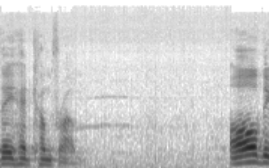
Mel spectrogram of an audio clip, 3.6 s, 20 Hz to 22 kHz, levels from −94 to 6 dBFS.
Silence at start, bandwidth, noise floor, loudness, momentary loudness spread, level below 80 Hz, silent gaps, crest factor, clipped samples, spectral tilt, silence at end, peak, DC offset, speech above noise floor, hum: 0 s; 16.5 kHz; -54 dBFS; -20 LUFS; 22 LU; -60 dBFS; none; 20 dB; under 0.1%; -6.5 dB/octave; 0 s; -2 dBFS; under 0.1%; 35 dB; 60 Hz at -60 dBFS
